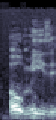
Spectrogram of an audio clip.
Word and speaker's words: Omeez: And the name is actually pronounced Omeez for the southern slang, but it's spelled Omeez.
